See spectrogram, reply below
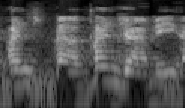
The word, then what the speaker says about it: Punjabi: Punjabi. Basically, my background is Punjabi, the state of Punjab, which half is in Pakistan and half is in India, after the split. But my background is Punjabi.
